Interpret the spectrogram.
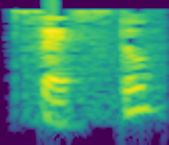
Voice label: italian sixth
